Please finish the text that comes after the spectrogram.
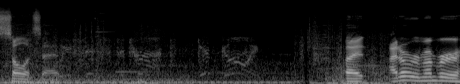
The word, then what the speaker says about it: Souliset: though awesome very cool how do you say your name it's solo set but I don't remember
